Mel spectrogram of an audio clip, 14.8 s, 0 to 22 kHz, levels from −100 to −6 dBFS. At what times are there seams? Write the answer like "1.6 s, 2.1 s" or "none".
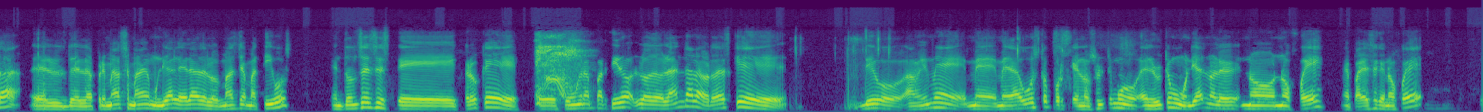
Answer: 5.2 s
